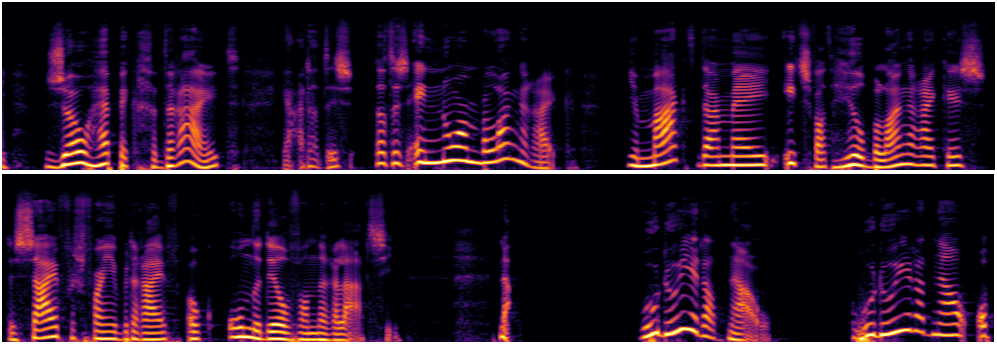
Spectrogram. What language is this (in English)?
Dutch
